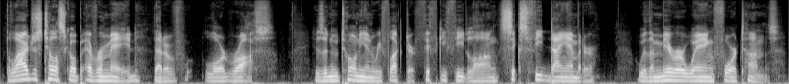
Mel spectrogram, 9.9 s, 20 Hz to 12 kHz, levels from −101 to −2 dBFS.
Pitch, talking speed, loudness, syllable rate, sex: 115 Hz, 150 wpm, -20 LUFS, 4.9 syllables/s, male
